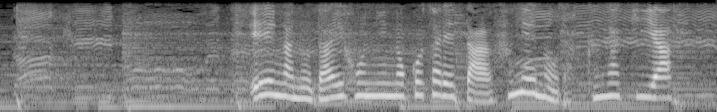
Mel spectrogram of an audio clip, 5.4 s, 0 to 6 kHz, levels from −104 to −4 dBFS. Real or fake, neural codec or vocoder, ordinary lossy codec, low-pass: real; none; none; 5.4 kHz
